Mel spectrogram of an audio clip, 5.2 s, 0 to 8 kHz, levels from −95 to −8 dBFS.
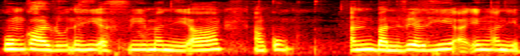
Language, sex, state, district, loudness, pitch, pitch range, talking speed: Mizo, female, Mizoram, Aizawl, -16 LUFS, 235 Hz, 220-240 Hz, 220 wpm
